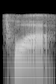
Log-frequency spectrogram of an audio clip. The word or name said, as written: Foix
